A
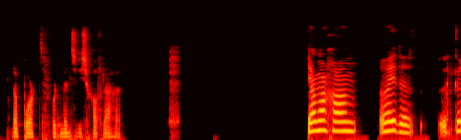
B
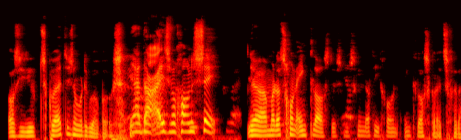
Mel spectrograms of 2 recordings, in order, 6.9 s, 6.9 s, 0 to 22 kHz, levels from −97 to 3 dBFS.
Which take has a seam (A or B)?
B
